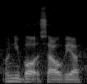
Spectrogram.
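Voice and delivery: ordinary delivery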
